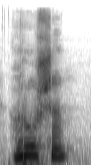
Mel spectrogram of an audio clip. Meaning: 1. pear (fruit or tree) 2. punching bag (boxing equipment of such shape)
- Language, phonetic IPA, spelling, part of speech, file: Ukrainian, [ˈɦruʃɐ], груша, noun, Uk-груша.ogg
